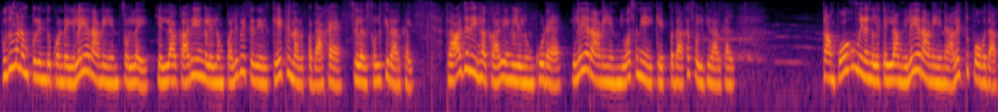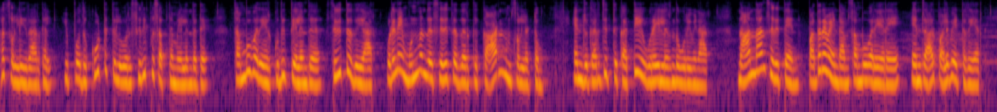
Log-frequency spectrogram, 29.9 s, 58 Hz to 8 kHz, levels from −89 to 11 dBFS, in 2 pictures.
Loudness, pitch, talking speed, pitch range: -17 LUFS, 230 Hz, 110 wpm, 210-260 Hz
